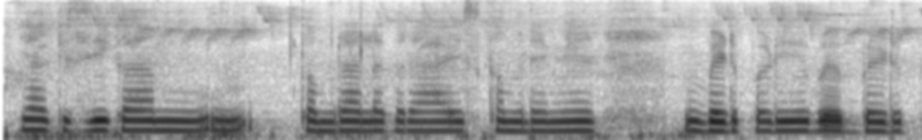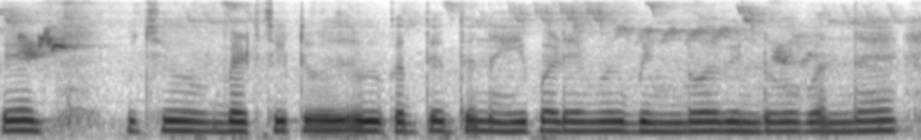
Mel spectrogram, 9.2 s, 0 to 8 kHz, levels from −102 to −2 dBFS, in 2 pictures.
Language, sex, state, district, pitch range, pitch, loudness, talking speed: Hindi, female, Uttar Pradesh, Budaun, 200-210 Hz, 205 Hz, -25 LUFS, 175 wpm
